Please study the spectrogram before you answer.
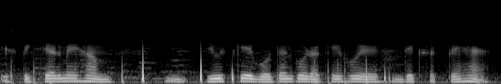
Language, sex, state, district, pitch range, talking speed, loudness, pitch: Hindi, male, Assam, Kamrup Metropolitan, 115-135 Hz, 145 wpm, -23 LUFS, 125 Hz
